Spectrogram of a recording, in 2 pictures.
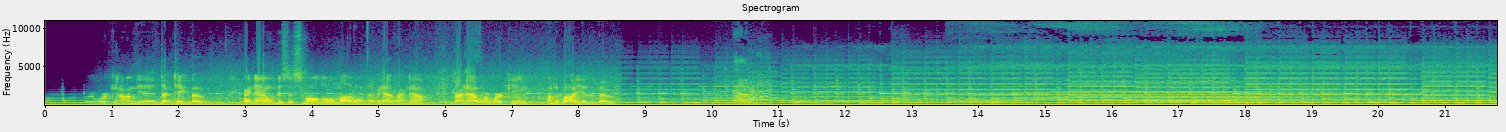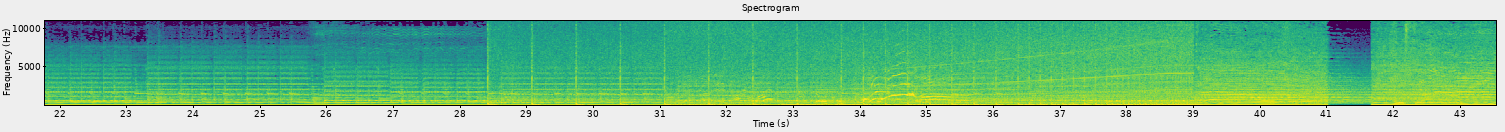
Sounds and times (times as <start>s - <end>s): Music: 0.0s - 43.5s
Speech: 0.7s - 2.4s, 3.0s - 8.6s, 10.3s - 10.9s, 31.6s - 33.8s.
